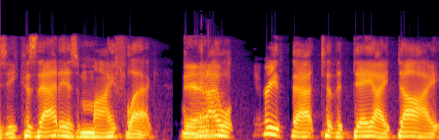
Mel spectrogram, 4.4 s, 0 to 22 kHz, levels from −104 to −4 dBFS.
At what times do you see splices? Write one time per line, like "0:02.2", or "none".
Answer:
0:01.6
0:02.9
